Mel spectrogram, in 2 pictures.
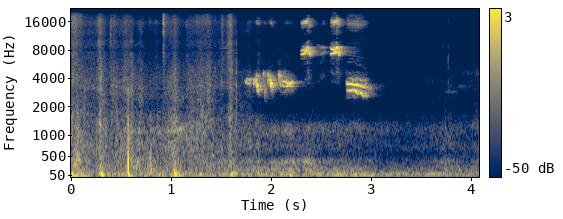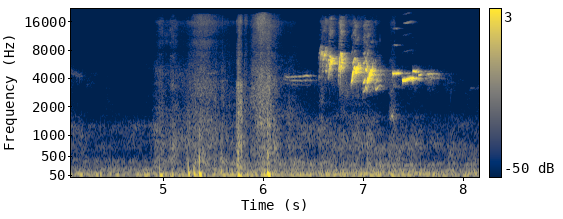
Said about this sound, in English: Wow, bird song.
